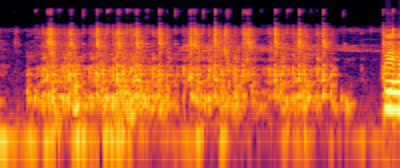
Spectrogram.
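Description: Usha sewing machine stitching at slow speed: an even, rapid clatter of about six stitches a second over a low hum. It stops shortly before the end.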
